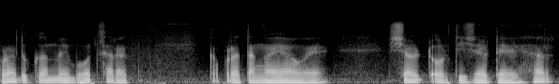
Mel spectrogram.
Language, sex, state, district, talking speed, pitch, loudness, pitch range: Hindi, male, Arunachal Pradesh, Lower Dibang Valley, 150 wpm, 100 Hz, -15 LUFS, 95-105 Hz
